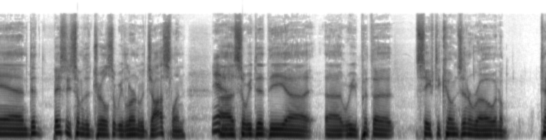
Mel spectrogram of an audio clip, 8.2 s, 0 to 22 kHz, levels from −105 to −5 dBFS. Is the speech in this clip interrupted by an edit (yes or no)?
no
